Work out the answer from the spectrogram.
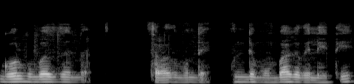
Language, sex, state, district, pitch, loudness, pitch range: Kannada, male, Karnataka, Bijapur, 115 Hz, -26 LUFS, 105-120 Hz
